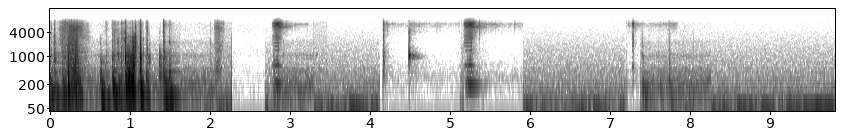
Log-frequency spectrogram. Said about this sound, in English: Uh, yeah. People are actually typing here. Hold on.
